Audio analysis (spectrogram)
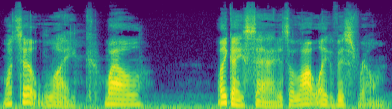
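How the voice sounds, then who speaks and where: Friendly demoness woman acting for ASMR roleplay: low pitch, gentle and flirty, hesitant, reassuring delivery. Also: slow pace, heavily acted. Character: friendly, flirty, apologetic female demon ruling her own realm. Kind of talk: ASMR roleplay spoken to the listener.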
